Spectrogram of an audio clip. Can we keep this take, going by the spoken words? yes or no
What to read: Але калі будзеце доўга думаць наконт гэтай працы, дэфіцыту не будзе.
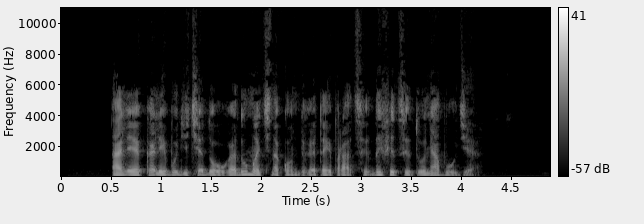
yes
